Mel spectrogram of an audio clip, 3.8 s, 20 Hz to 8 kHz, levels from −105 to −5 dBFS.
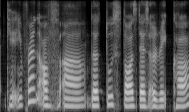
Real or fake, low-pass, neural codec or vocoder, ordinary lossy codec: fake; none; codec, 16 kHz, 4 kbps, X-Codec, HuBERT features, trained on LibriSpeech; none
